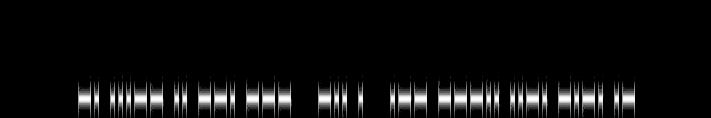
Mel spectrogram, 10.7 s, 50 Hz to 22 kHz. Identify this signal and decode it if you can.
Morse code, heard as a keyed tone, about 20 wpm, 700 Hz. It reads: N3IGO DE W8FCA
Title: USA Callsign DE Callsign - 5 Characters - 20wpm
